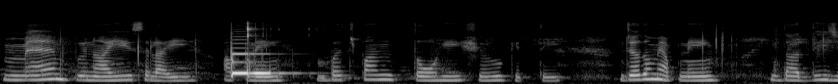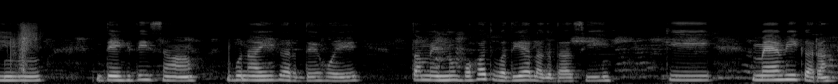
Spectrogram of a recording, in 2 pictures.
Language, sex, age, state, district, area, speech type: Punjabi, female, 30-45, Punjab, Jalandhar, urban, spontaneous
